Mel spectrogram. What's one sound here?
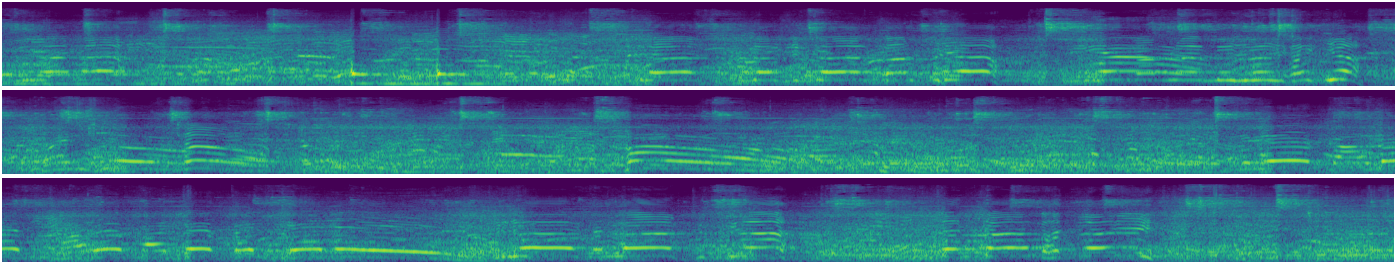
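A large crowd of men, women and children chatters and calls out outdoors.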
